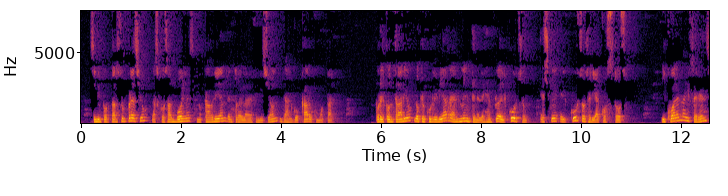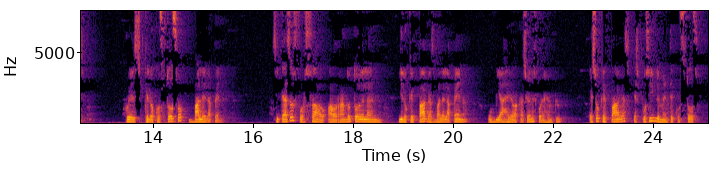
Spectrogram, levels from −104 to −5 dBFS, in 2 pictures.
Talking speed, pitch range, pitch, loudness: 180 wpm, 130-165 Hz, 145 Hz, -30 LUFS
